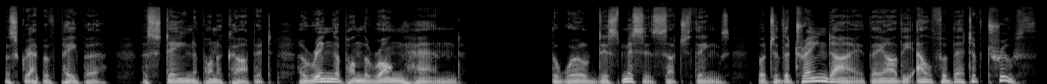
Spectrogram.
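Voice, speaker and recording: A man's voice: low-pitched, very animated, a little slow, darkish tone, no room sound, clean studio sound, heavily acted. A man voicing a cerebral detective who speaks in a grave, didactic way with formal Victorian phrasing. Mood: earnest, instructive.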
